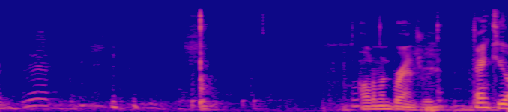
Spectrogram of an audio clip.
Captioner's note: group laughing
